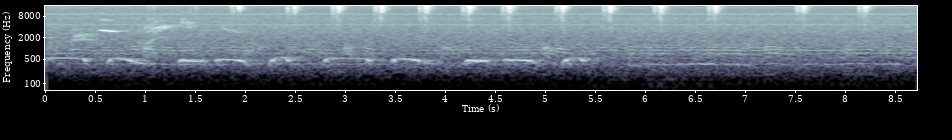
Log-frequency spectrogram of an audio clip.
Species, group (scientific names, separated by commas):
Antaxius spinibrachius, Orthoptera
